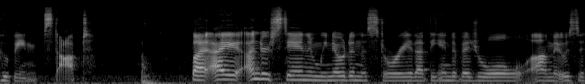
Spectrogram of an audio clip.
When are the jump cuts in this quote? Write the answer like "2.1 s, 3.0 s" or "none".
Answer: 1.9 s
